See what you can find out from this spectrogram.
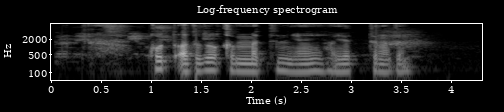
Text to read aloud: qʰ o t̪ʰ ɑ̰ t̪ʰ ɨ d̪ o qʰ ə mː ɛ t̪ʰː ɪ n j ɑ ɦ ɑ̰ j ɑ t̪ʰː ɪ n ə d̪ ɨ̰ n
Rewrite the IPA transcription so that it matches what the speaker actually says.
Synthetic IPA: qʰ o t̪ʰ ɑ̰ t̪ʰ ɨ d̪ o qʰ ə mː ɛ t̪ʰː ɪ n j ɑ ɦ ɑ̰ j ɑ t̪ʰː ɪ ŋ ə d̪ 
